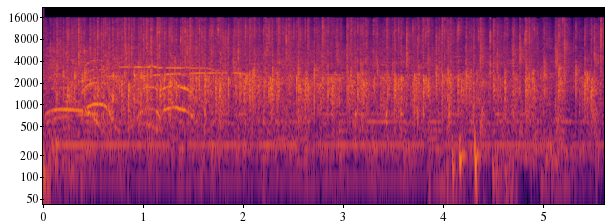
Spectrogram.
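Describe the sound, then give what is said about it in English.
A crowd at a stand-up comedy show applauds steadily for the next comic, dense hand clapping filling the whole stretch at a strong, even level, with some cheering and a few whoops rising over the clapping. “Come on, flourish a little more with your hand clapping.”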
